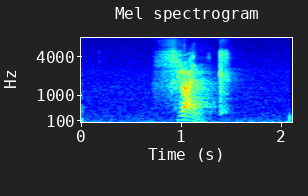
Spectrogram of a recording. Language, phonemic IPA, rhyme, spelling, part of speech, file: Welsh, /ˈfrai̯ŋk/, -ai̯ŋk, Ffrainc, proper noun, Cy-Ffrainc.ogg
- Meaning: France (a country located primarily in Western Europe)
